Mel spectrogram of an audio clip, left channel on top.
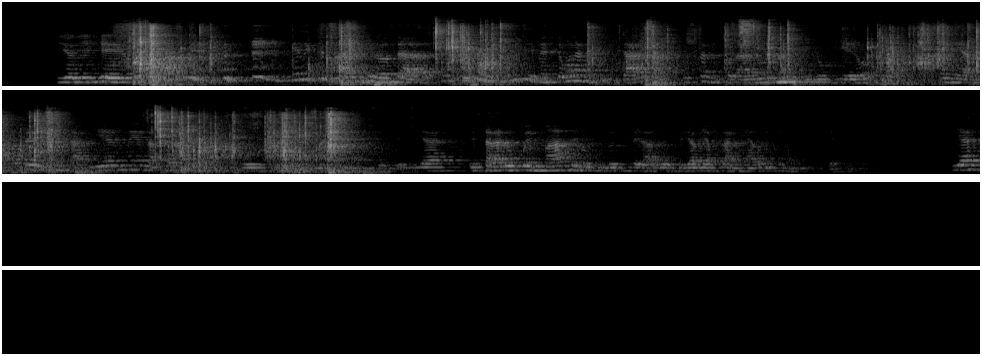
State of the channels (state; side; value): silent; right; digital silence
